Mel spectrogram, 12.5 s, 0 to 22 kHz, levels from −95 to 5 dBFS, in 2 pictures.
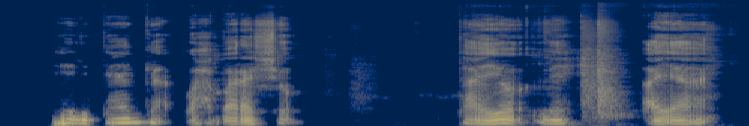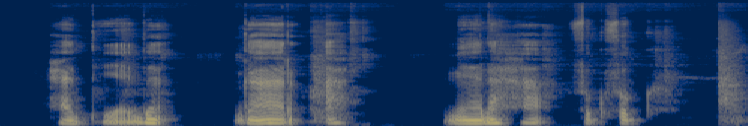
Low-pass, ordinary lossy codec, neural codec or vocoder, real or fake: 19.8 kHz; none; none; real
